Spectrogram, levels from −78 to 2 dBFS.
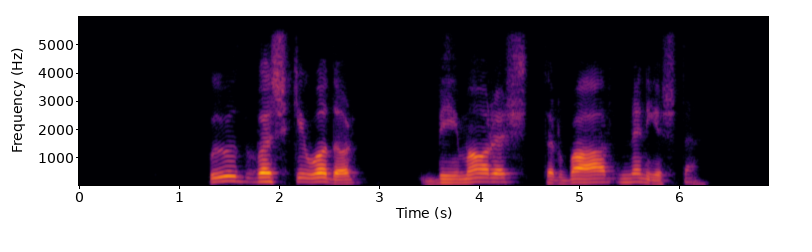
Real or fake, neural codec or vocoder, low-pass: fake; codec, 16 kHz, 1 kbps, X-Codec, WavLM features, trained on Multilingual LibriSpeech; 5.4 kHz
